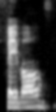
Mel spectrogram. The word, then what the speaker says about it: Feval: It's by a guy named Charles Feval, F-E-V-A-L, accent on the E.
